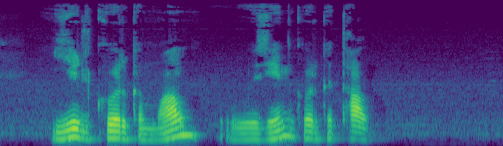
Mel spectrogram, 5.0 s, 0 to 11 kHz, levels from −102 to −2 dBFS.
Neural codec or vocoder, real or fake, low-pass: none; real; 9.9 kHz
